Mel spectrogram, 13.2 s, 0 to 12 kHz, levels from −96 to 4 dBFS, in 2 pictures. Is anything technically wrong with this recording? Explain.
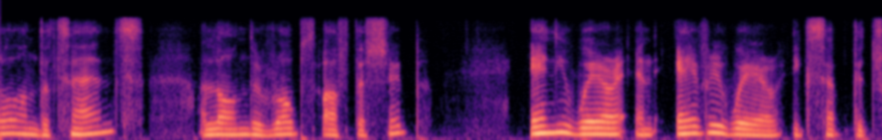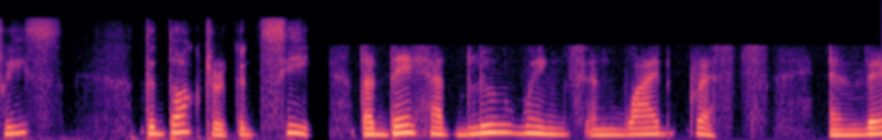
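Yes, there are two faults, both on this speech clip's mobile link.

At 8.91 s a handover gap begins: the network switch delivers no frames, so the audio cuts out for 180 ms until 9.09 s.

From 9.09 s to the end, fallback to narrowband: content above 4 kHz disappears, leaving the speech duller and rougher than the HD Voice portion before it. That earlier portion's light coding fits AMR-WB at 12.65 kbit/s, and the later sound points to AMR-NB at around 12.2 kbit/s.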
